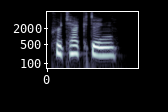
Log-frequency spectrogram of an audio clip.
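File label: "protecting", US English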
